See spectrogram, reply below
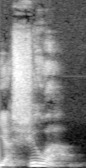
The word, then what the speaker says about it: Yeshua: Name him with that name, or as some people uh, like to pronounce it in a more Hebrew way, Yeshua literally means Yahweh saves.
